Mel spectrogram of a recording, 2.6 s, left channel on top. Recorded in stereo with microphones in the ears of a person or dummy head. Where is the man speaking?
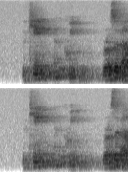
80° left, 1.7 m.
